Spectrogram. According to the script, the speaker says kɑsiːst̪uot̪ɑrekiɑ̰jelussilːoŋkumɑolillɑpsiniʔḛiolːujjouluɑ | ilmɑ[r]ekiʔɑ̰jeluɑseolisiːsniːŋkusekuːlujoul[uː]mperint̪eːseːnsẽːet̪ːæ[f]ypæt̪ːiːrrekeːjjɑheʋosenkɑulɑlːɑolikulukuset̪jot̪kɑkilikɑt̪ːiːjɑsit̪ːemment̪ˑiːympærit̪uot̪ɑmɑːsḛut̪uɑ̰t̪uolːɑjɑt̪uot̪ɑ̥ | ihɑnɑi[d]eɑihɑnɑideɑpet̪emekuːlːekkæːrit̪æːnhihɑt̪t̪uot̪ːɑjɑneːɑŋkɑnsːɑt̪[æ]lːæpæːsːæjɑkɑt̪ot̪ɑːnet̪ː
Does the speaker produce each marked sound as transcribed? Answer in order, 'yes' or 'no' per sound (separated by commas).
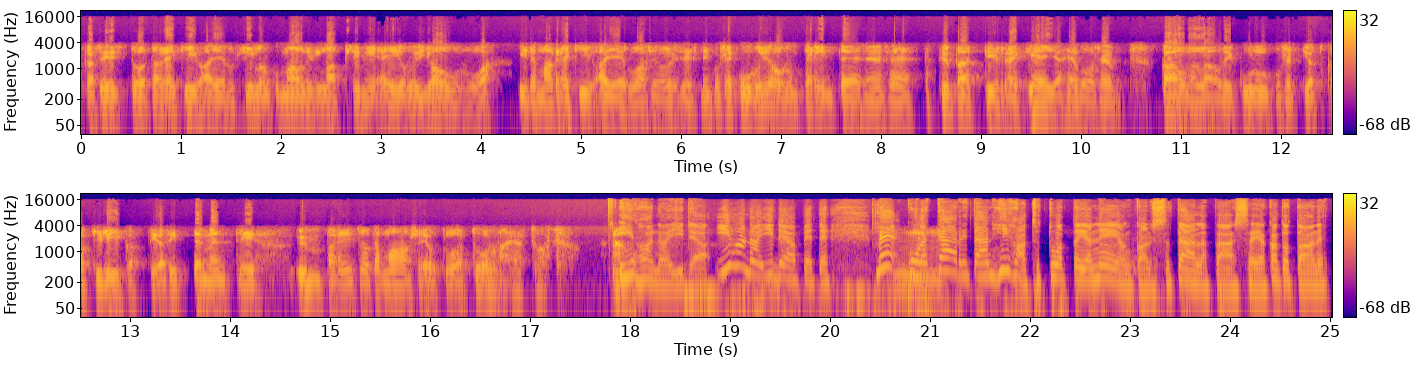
yes, no, no, yes, no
